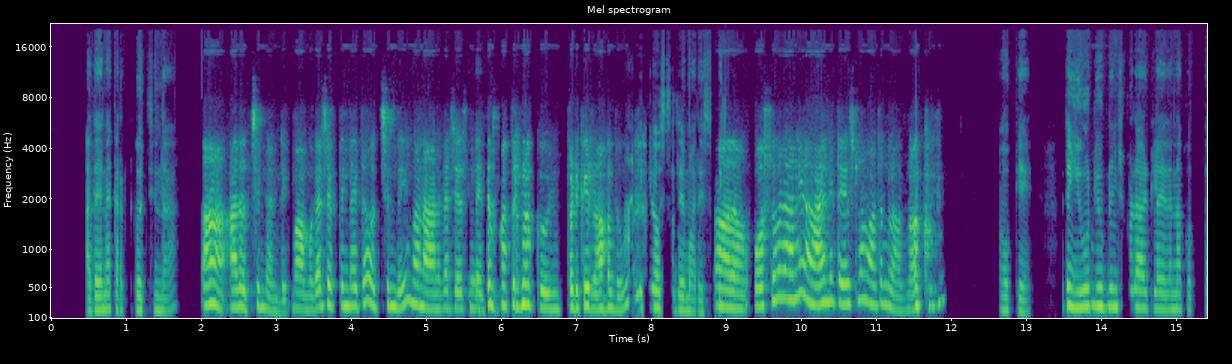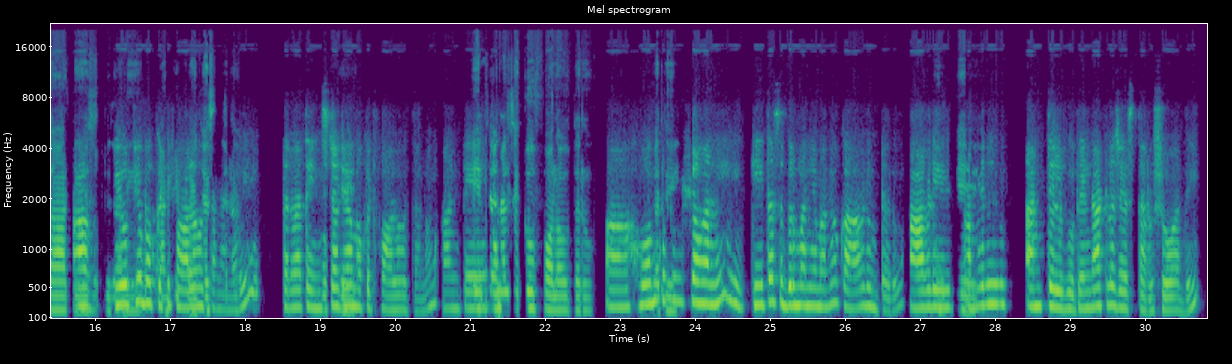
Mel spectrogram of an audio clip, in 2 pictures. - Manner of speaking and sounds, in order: in English: "కరక్ట్‌గొచ్చిందా?"; laughing while speaking: "మాత్రం నాకు ఇప్పడికి రాదు"; in English: "రెసిపీ"; in English: "టేస్ట్‌లో"; laughing while speaking: "నాకు"; in English: "యూట్యూబ్"; in English: "టేస్ట్"; in English: "ఫాలో"; in English: "ట్రై"; in English: "ఫాలో"; other background noise; in English: "ఫాలో"; in English: "అండ్"; in English: "షో"
- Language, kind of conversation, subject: Telugu, podcast, మీరు కొత్త రుచులను ఎలా అన్వేషిస్తారు?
